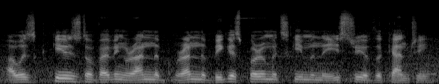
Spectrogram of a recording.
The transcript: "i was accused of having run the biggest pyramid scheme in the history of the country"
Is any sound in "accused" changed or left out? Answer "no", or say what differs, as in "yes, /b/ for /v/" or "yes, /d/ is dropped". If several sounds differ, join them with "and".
no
